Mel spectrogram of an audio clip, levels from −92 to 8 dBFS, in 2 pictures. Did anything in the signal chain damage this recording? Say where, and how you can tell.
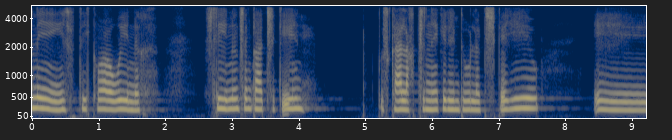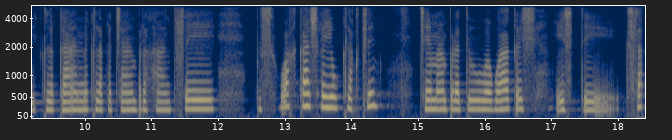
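Yes, there's aliasing right through the speech, and it points to a sample-rate conversion that skipped its anti-alias filter. The sibilants sound gritty and metallic from start to finish, and the spectrum runs hard up to a wall at 5.5 kHz, which fits a drop from 44.1 kHz to about 11 kHz. Anything the voice had above 5.5 kHz got mirrored back down into the band as unrelated tones, sitting roughly 25 dB under the speech.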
